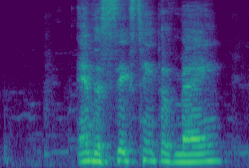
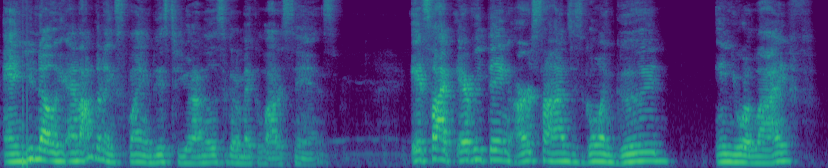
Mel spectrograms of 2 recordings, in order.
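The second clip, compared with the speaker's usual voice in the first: ordinary talk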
